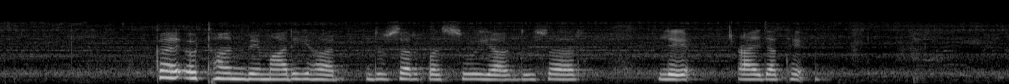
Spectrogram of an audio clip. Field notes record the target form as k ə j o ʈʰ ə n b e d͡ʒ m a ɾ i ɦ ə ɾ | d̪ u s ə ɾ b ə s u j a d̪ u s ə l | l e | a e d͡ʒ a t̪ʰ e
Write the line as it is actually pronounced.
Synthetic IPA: k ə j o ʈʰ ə n b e m a ɾ i ɦ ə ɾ | d̪ u s ə ɾ p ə s u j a d̪ u s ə ɾ | l e | a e d͡ʒ a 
